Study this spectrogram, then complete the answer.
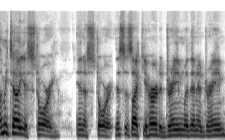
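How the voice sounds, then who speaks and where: Quiet surroundings, with a man talking at a moderate speed. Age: 60s. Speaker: life coach and counselor. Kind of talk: casual chat. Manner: animated.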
